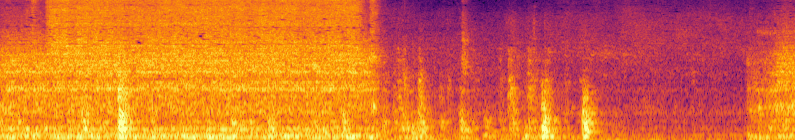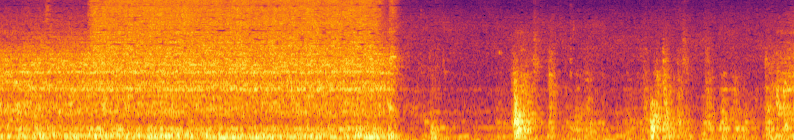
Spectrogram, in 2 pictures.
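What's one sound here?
Wet laundry thumps against the drum of a front-loading washing machine.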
